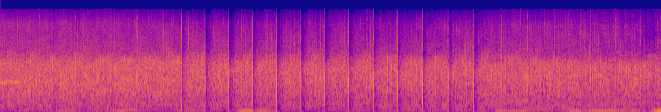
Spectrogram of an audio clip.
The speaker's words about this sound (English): You can applaud these three men this morning.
